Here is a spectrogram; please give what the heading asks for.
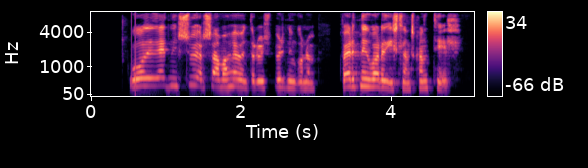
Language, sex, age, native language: Icelandic, female, 40-49, Icelandic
